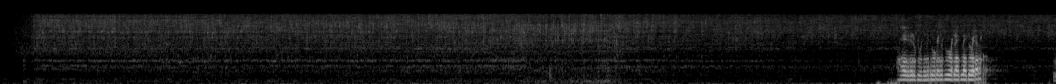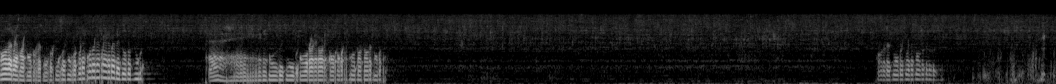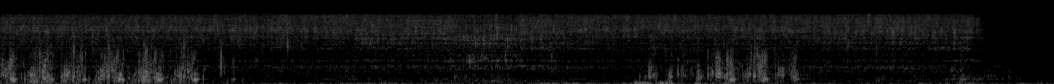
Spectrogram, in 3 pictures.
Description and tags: Gargling with water. Sound Recorded using a Zoom H2. Audacity software used by normalize and introduce fade-in/fade-out in the sound.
